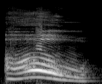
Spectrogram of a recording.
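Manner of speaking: loud, drawn-out oh of realization; surprised. Real, not acted. Guest told they sound like a friend, surprised. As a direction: react with a big loud "oh". Reacts to being told of resemblance.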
